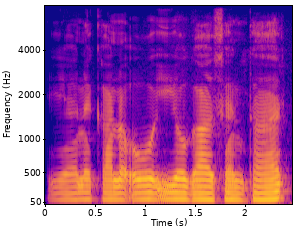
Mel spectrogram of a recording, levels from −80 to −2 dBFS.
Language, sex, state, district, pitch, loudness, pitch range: Chakma, male, Tripura, Dhalai, 95 Hz, -15 LUFS, 95-100 Hz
